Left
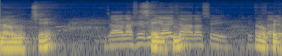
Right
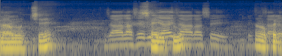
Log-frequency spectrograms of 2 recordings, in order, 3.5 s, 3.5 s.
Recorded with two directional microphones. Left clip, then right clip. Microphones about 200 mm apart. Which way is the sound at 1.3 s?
Centre (ahead or behind).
